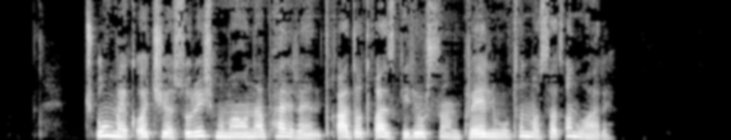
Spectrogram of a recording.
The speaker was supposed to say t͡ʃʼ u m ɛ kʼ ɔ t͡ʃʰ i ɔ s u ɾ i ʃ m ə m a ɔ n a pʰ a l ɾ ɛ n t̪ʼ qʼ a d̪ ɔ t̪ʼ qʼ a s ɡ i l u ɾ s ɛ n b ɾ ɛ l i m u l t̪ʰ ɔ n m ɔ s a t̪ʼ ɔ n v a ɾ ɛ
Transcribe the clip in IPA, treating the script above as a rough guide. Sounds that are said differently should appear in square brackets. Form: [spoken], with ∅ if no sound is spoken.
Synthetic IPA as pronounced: t͡ʃʼ u m ɛ kʼ ɔ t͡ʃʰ i ɔ s u ɾ i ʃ m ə m a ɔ n a pʰ a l ɾ ɛ n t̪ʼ qʼ a d̪ ɔ t̪ʼ qʼ a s ɡ i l u ɾ s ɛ n b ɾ ɛ l i m u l t̪ʰ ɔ n m ɔ s a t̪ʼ ɔ n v a ɾ ɛ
